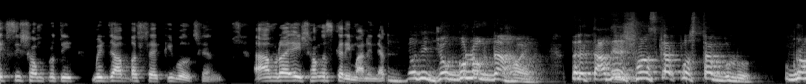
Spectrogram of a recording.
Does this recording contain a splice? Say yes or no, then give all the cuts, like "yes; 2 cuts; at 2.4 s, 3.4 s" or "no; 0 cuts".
yes; 1 cut; at 3.9 s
